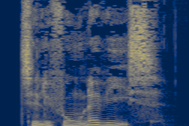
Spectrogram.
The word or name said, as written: telefonavis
